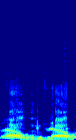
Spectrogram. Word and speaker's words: Allyn: It's Alan. Is it Aileen? Alan. You know what? I was gonna say Alan, but I didn't. I was like, nah, I don't know. My middle name is Alan, so we tried to find a jazzy way to spell it. So we spelled it Allyn instead of Allen.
